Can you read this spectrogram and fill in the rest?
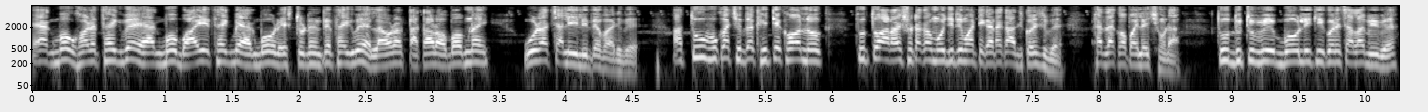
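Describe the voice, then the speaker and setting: A man's voice: high-pitched, very fast, fairly bright tone, no echo. A man voicing a blunt, mocking, foul-mouthed village friend in a comedy cartoon, lecturing coarsely.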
